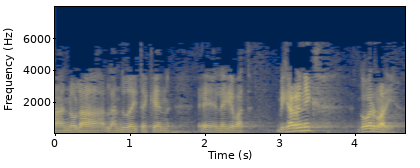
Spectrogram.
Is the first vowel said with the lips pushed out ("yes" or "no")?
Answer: yes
